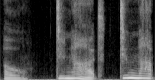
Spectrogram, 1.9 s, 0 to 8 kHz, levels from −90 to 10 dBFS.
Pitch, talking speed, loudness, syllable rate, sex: 190 Hz, 155 wpm, -14 LUFS, 3.5 syllables/s, female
